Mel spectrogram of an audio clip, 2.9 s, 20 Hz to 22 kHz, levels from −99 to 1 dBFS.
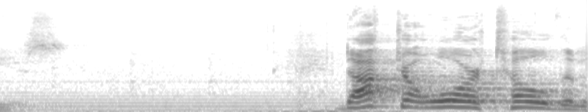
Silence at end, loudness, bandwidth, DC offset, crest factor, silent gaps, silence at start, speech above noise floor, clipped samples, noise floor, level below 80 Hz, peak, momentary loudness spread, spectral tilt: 0 s; -41 LUFS; 16 kHz; under 0.1%; 20 dB; none; 0 s; 31 dB; under 0.1%; -71 dBFS; -80 dBFS; -24 dBFS; 4 LU; -5.5 dB/octave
